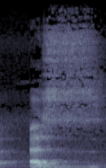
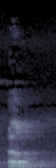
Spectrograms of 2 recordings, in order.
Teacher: kita ucapkan dan kita pegang pita suara kita az, maka terasa getaran pada pita suara kita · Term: al-jahr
